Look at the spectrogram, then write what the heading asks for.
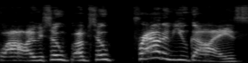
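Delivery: orc character voice, pleased and impressed. Retelling how the orc praised the crew: imitating Quinn the orc. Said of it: "He said it exactly like that".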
